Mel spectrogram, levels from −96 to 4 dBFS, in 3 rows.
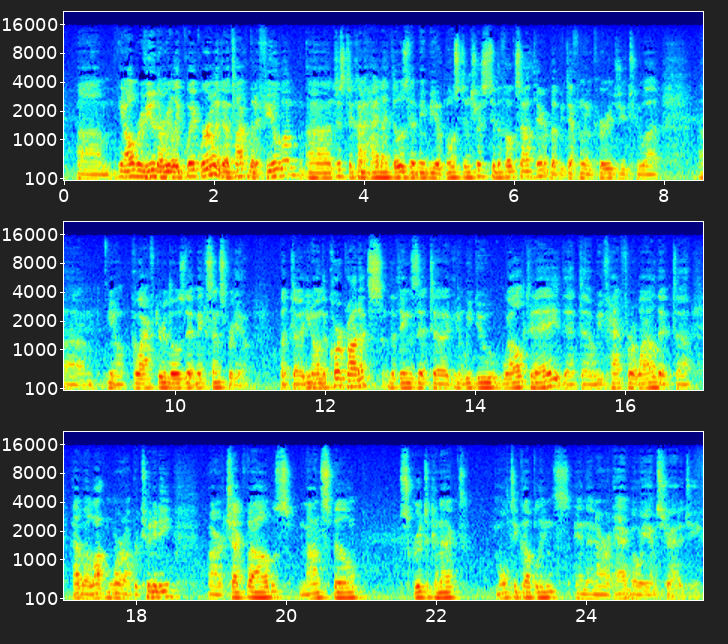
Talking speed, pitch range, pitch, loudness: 240 wpm, 110-125 Hz, 115 Hz, -18 LUFS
